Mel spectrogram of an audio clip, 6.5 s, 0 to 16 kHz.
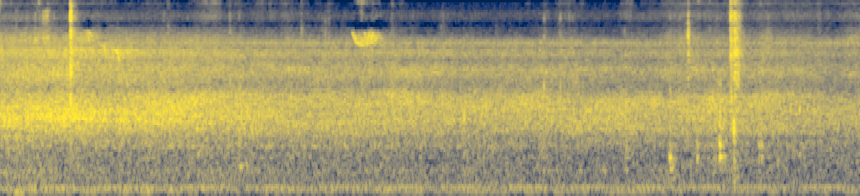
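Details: John Deere 165 Hydro lawn tractor with its new coil, testing with the old igniter swapped back in: steady low thrum holding an even beat under outdoor noise, with no misses or stumbles; running normally.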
